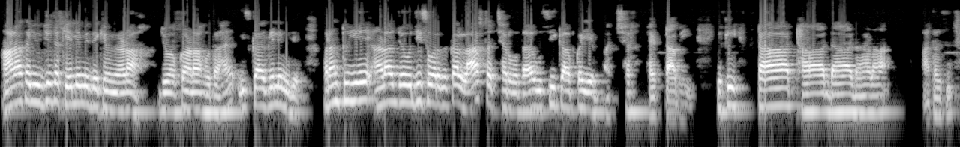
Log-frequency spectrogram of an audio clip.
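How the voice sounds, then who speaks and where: A man's voice: a little high, moderate pace, dark tone. Man teaching grammar, dull lo-fi sound. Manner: repeats words and asks the class questions. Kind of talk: explaining a grammar lesson.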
